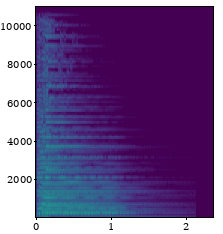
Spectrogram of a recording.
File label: A sharp Suspended 2nd Suspended 4th A sharp down Guitar Half Step Down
